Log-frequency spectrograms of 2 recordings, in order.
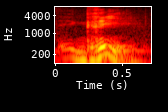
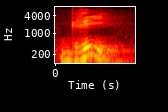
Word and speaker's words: gris: And finally, the gray color, which is gris. Again, gris. Very good. You were amazing. Now let's wrap it up again by re-pronouncing these different colors again, just to make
